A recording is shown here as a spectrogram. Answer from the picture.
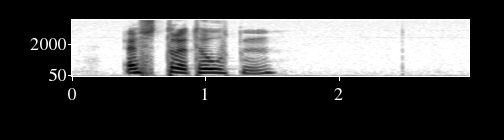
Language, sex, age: Norwegian, female, 42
